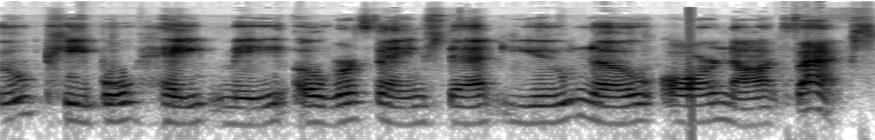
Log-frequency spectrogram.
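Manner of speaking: slow, deliberate delivery. Addressing people who hate the speaker over things that aren't facts, speaking slowly. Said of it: "I'm gonna say this slowly".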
